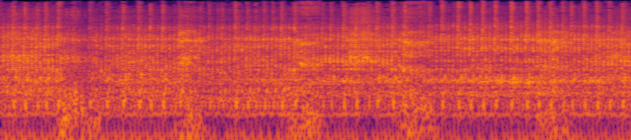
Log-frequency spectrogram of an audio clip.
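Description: Dirt bike engine running, its note rising and falling in short spells as the throttle is worked over slippery ground.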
